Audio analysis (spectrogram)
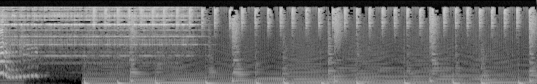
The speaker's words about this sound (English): Hey. Play that bell.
